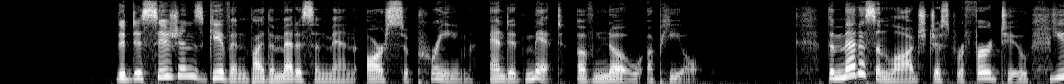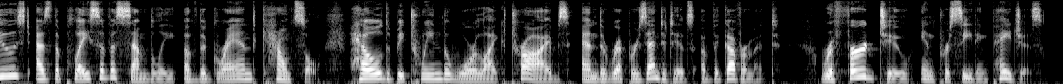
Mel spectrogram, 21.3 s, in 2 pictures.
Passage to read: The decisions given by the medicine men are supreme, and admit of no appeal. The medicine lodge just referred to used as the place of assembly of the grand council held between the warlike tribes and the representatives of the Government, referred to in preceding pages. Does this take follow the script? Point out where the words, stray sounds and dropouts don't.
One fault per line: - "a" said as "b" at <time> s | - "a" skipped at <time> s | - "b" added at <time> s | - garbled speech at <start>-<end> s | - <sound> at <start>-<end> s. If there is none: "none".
none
